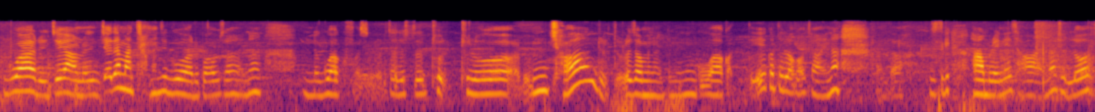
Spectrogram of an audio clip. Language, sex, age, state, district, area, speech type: Nepali, female, 18-30, West Bengal, Alipurduar, rural, spontaneous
